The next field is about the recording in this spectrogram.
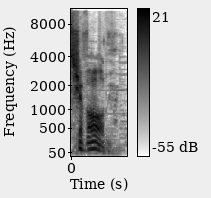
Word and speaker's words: Siobhan: Now, this caused all kinds of conflict for Siobhan. I think that's how you pronounce it. Is that right? – Yes, it is, Siobhan.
